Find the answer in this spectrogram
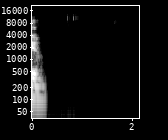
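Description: A man's voice trails off in the first moment, then near silence as the call audio cuts out completely, broken only by one faint tick under a second in.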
